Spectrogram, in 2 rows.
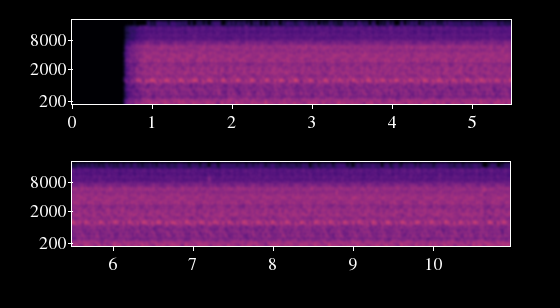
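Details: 1998½ Ford E350 7.3 diesel, after dropping a badly delaminating fuel tank for low fuel pressure: once warm, loud idle with a steady hard clatter, about four knocks a second; owner wonders if injector or cackle, cause unconfirmed.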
